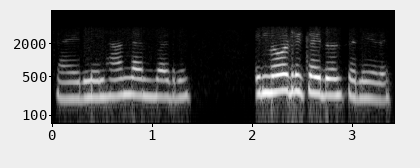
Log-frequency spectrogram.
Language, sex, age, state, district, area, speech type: Kannada, female, 18-30, Karnataka, Gulbarga, rural, conversation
